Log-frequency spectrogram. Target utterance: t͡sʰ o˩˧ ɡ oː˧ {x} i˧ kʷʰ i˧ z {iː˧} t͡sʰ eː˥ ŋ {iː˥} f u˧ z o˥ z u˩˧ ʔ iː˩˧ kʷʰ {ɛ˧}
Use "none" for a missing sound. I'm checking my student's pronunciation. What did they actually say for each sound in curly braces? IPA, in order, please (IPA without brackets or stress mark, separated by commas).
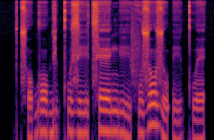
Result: ɡ, iː˧, iː˧˩, e˧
